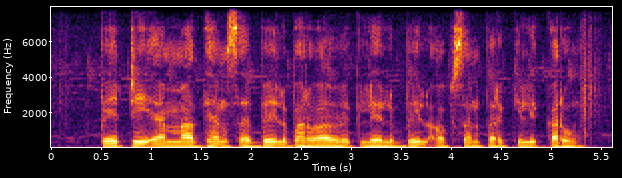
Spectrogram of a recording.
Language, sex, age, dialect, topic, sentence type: Maithili, male, 18-24, Bajjika, banking, statement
